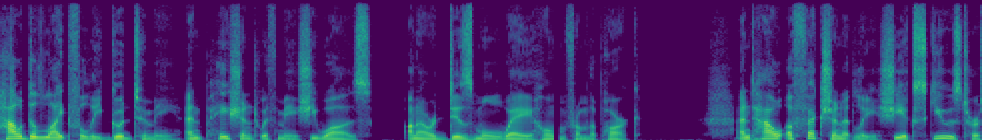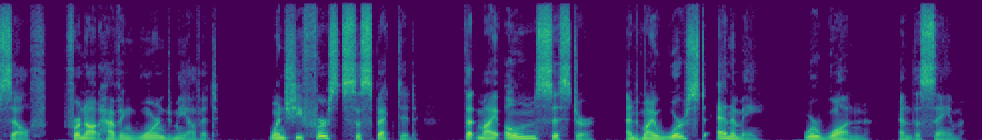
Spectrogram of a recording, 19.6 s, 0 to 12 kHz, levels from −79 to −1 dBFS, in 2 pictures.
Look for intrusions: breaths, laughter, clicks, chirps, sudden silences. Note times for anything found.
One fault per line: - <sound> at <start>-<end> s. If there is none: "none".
- dropout at 5.5-5.6 s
